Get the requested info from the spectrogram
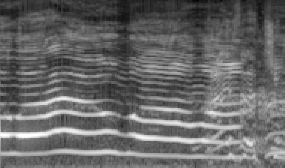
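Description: A young woman's wordless, high-pitched wail, held as one long note that slowly falls in pitch. Other voices break in near the end.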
